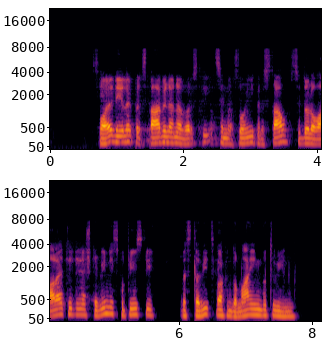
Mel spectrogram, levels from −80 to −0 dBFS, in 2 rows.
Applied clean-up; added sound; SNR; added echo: neural mask model DeepFilterNet 3.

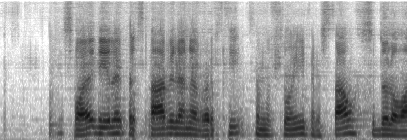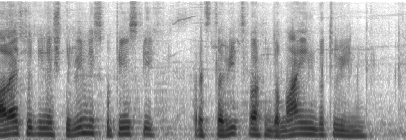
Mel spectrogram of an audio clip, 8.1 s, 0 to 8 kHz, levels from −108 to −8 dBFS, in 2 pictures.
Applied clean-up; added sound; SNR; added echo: neural separator model SepFormer DNS4.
